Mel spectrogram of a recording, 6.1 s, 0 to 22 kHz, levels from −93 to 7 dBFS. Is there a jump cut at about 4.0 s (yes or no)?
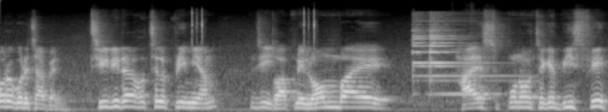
no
